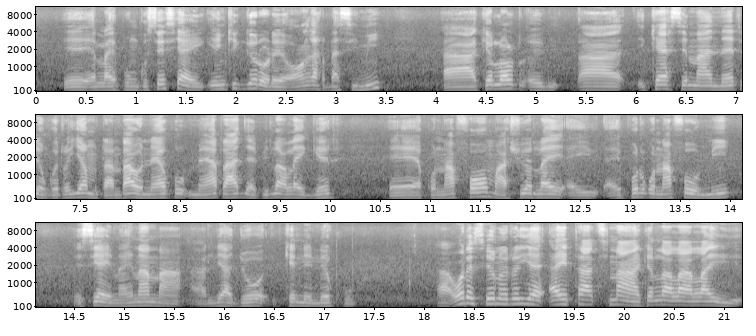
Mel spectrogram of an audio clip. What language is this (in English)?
Masai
